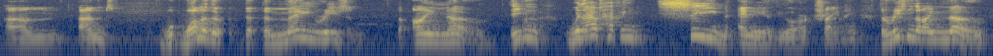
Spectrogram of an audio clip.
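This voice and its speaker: A man's voice: on the high side, sing-song, measured pace. A man from England with an English accent, hosting an interview in a chatty, casual way, often repeating words as he starts a thought. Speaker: interview host.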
